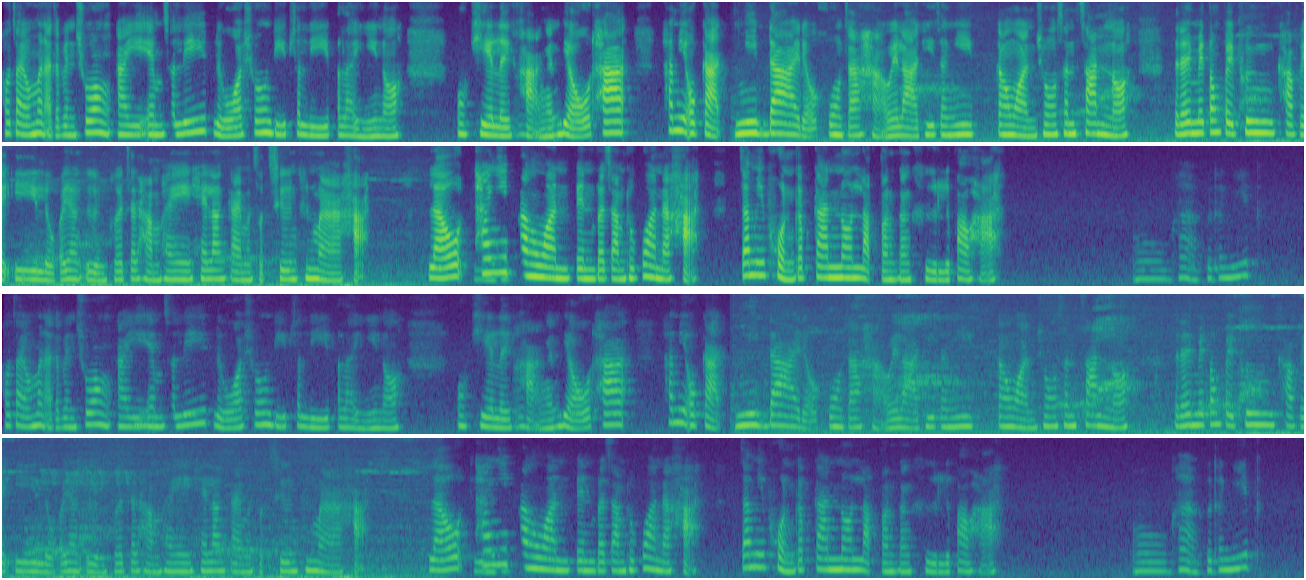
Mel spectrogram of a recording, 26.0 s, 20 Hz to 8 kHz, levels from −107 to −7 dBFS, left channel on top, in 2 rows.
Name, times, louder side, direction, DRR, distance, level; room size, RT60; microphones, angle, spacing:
voice 1, 0.0-16.7 17.3-20.0 20.4-23.0, left 8 dB, 80° left, 0.4 m, -31 dB
sound 1, 7.3-17.4, right 1 dB, 80° right, 2.3 m, -45 dB
voice 2, 24.3-25.6, right 2 dB, 35° right, 0.9 m, -42 dB
6.7 x 5.4 x 4.3 m
head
